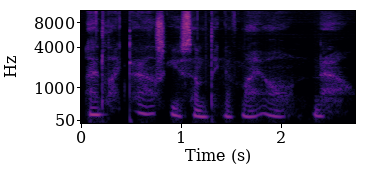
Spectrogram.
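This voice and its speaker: A performer voicing a charming, bookish ancient vampire in a whispered ASMR roleplay, speaking in a refined, unhurried, musing way with a breathy voice. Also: mid-range voice, warm tone, dry recording. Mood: intimate, reflective.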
